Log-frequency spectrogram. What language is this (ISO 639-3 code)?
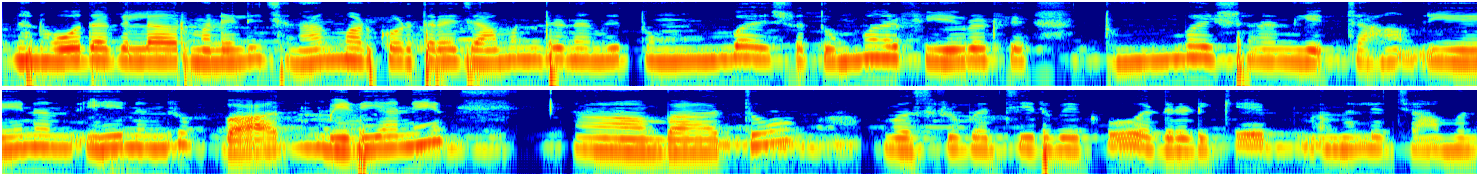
kan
